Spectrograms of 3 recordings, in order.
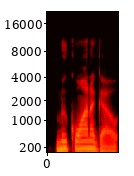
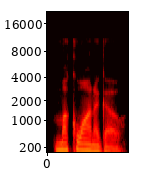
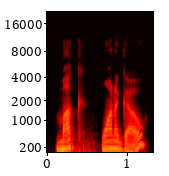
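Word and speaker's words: Mukwonago: to let you know mukano is pronounced makuano. One viewer said to think of it like you're asking a question. Muk want to go.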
